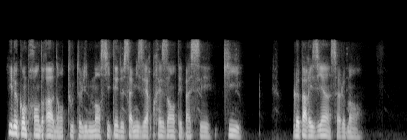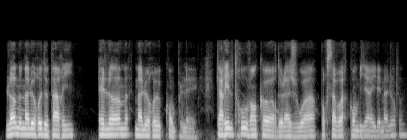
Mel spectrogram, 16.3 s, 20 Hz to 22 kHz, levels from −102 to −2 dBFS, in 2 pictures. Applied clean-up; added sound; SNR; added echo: neural mask model DeepFilterNet 3.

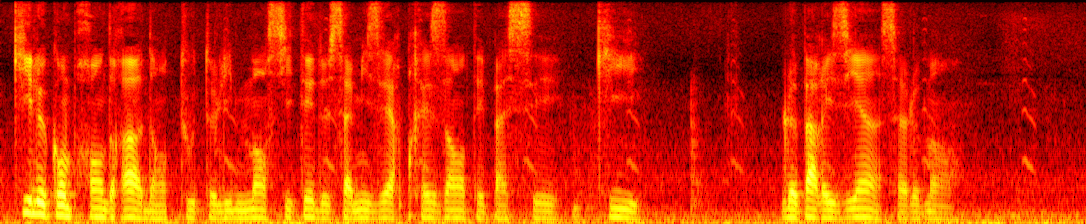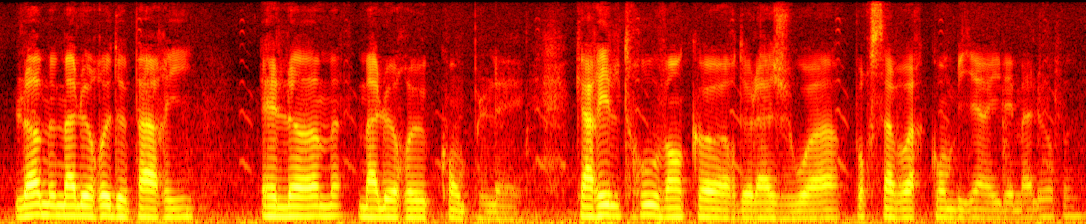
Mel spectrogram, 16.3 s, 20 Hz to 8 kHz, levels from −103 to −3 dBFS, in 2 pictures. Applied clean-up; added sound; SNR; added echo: none; Bird; 14 dB; none.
